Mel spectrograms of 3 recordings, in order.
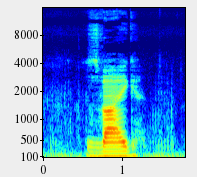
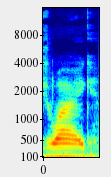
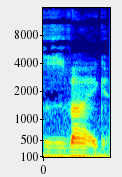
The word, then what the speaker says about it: Zweig: It's I just realized I've been saying his name wrong for like 2 years. I finally looked it up and wanted to get it right. I thought I've been saying Zweig, and then I heard Zweig, but now I looked it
